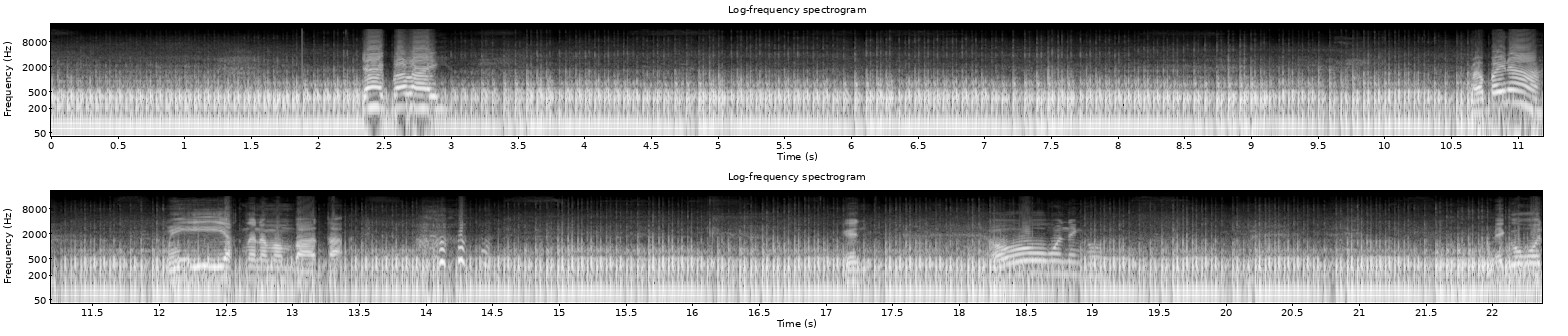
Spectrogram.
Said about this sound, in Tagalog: Painit muna tayo na matindi-tindi kasi matagal hindi na naman umistart tong motor.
